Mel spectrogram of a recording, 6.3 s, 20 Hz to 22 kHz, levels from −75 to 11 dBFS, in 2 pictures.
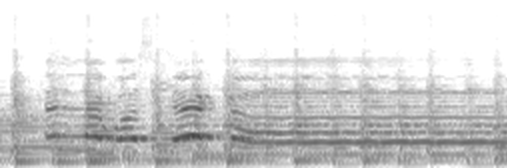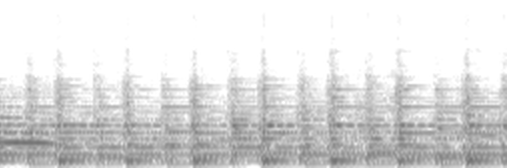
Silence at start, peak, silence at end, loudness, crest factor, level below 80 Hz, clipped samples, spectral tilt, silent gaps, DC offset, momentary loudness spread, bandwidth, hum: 0 s; -8 dBFS; 0 s; -29 LUFS; 20 dB; -74 dBFS; under 0.1%; -5.5 dB/octave; none; under 0.1%; 14 LU; 17 kHz; none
